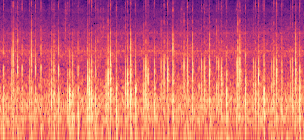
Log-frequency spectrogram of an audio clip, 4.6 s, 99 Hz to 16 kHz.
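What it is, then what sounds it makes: Cardboard box. Continuous light tapping on a cardboard box with a cat sitting inside it. Short, dry taps with almost no ring come in a quick, uneven stream over a faint background hiss, their hollow mid-range tone centered around 500 Hz.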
